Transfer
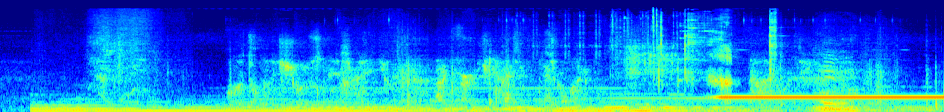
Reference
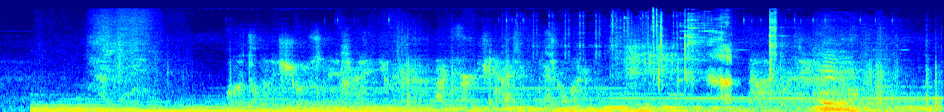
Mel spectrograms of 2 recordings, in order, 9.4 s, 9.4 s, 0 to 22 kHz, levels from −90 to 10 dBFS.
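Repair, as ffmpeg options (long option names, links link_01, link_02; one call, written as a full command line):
ffmpeg -i in.wav -af "bandreject=frequency=540:width=30,asetnsamples=nb_out_samples=441:pad=0,asendcmd='7.82 volume volume 4.5dB',volume=0dB" out.wav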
